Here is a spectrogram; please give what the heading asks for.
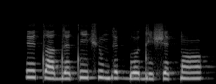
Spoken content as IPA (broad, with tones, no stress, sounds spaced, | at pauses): e˧ t a˨ d ɛ˨ t ĩ˧ ʃ ũ˦ ɡ ɛ˦ ɡ͡b o˧ d i˨ ʃ ɛ˨˦ k͡p ɔ̃˦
